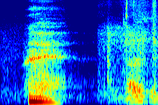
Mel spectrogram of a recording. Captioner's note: sighing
